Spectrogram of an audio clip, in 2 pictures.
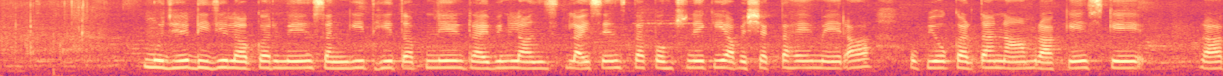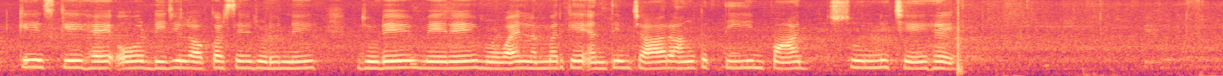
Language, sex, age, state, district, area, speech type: Hindi, female, 45-60, Madhya Pradesh, Harda, urban, read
